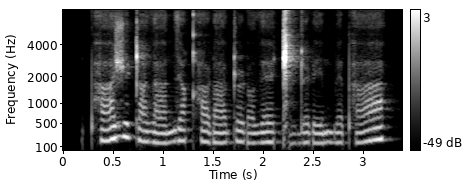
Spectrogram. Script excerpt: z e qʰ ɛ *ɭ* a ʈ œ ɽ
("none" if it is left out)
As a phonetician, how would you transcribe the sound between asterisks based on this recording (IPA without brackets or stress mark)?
ɽ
